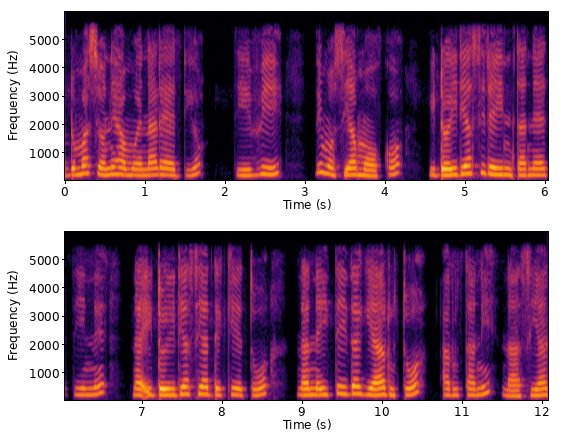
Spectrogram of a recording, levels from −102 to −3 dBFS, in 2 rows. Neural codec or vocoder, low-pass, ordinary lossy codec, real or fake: none; 5.4 kHz; none; real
